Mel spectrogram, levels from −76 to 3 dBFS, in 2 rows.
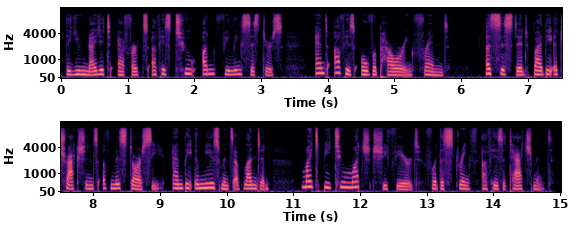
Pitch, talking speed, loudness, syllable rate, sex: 200 Hz, 150 wpm, -22 LUFS, 4.6 syllables/s, female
